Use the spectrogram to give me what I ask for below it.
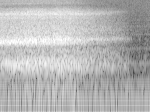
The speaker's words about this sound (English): On the count of three, take a deep breath and hold it tight. One, two, three. Inhale.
